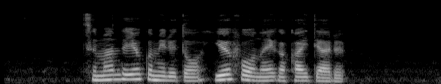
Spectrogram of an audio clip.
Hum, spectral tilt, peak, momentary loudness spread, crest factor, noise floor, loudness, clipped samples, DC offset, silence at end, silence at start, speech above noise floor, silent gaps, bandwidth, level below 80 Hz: none; -7 dB/octave; -6 dBFS; 8 LU; 18 dB; -60 dBFS; -22 LUFS; under 0.1%; under 0.1%; 1 s; 0.85 s; 40 dB; none; 11.5 kHz; -60 dBFS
